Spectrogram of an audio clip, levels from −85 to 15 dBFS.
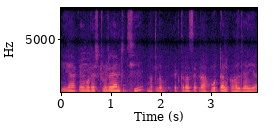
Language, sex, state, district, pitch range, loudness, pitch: Maithili, male, Bihar, Supaul, 150-170 Hz, -18 LUFS, 160 Hz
